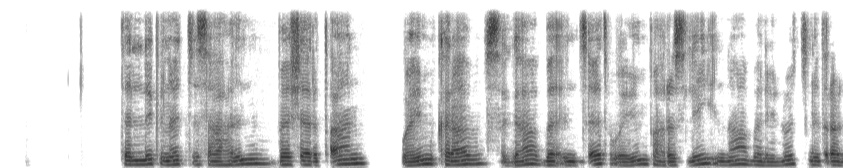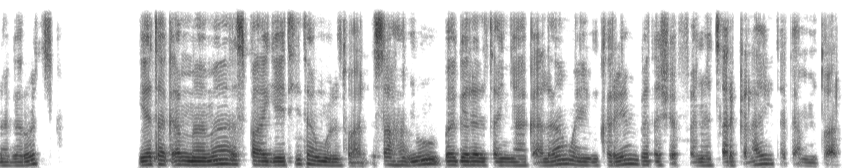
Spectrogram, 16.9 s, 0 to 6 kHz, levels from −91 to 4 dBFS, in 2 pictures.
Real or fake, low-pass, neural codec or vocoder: real; 5.4 kHz; none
